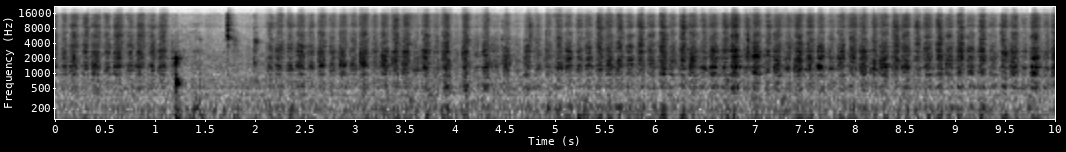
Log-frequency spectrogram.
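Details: Rottweiler in labour, giving birth to puppies: fast, breathy panting runs steadily through the whole stretch, with one sharp click early on over a low background rumble.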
